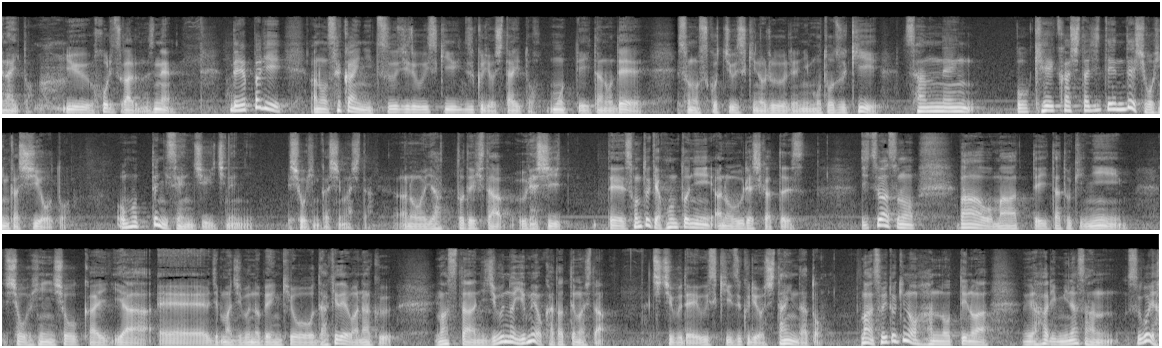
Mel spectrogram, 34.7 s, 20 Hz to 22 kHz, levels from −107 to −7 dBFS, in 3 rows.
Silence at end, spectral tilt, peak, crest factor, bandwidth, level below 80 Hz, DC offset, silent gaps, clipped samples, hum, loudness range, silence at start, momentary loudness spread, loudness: 0 s; -5 dB/octave; -6 dBFS; 18 dB; 13 kHz; -44 dBFS; under 0.1%; none; under 0.1%; none; 2 LU; 0 s; 8 LU; -25 LUFS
